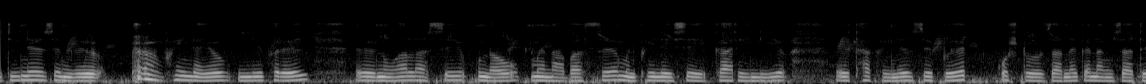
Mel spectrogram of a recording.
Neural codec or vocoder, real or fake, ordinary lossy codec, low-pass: none; real; none; 7.2 kHz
